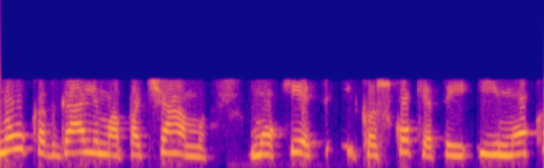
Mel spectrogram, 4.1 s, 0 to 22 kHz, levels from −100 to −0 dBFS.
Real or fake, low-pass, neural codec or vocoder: real; 3.6 kHz; none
